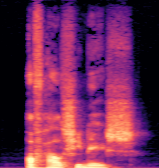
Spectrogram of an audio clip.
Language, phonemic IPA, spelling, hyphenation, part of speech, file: Dutch, /ˈɑf.ɦaːl.ʃiːˌneːs/, afhaalchinees, af‧haal‧chi‧nees, noun, Nl-afhaalchinees.ogg
- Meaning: Chinese takeaway (restaurant) (in practice usually a Chinese-Indonesian restaurant)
